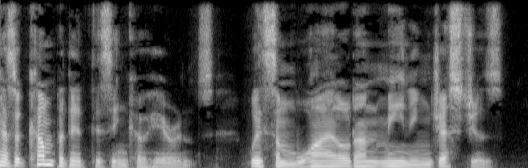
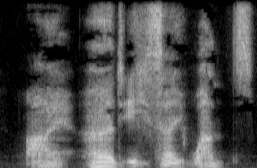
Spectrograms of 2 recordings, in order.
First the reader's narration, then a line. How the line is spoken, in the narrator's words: croaks under her breath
